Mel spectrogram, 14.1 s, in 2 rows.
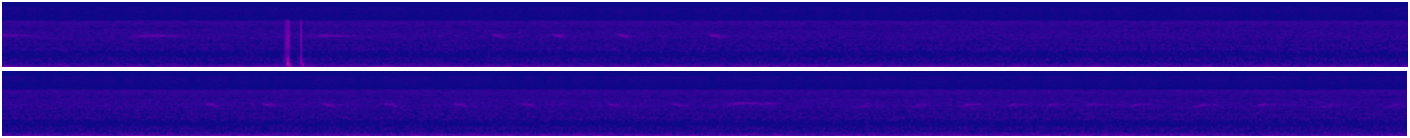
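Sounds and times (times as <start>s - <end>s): low steady hum: 0.0s - 14.0s
bird chirping: 8.0s - 14.0s.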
